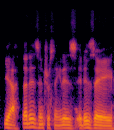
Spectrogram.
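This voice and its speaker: Podcast host, male, low voice, thoughtful and halting, dull dry lo-fi sound. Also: no room sound. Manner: reflective, repeats words while thinking. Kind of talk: casual podcast discussion.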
